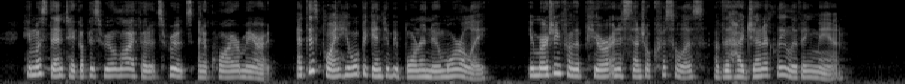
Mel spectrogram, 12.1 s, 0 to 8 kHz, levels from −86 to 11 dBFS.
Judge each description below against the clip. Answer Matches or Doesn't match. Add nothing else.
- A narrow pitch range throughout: Doesn't match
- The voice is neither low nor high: Doesn't match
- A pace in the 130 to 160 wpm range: Doesn't match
